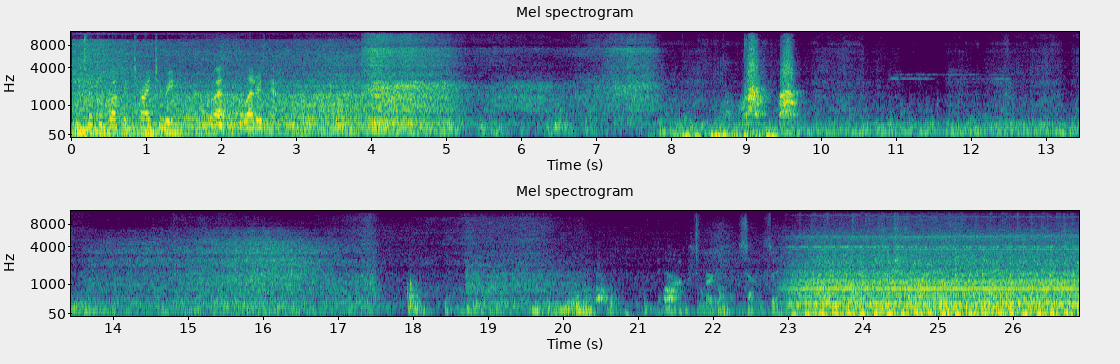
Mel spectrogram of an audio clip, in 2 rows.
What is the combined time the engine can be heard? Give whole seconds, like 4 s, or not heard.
9 s.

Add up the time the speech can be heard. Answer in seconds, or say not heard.
5 s.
